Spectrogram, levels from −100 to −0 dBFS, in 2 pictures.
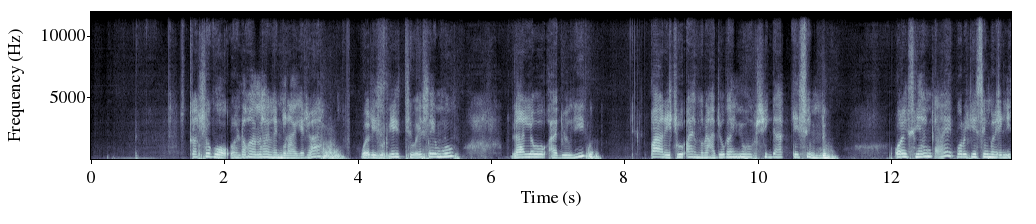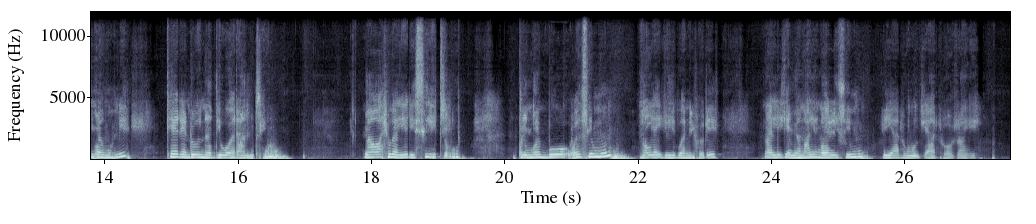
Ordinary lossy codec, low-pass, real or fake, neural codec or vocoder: none; none; fake; codec, 24 kHz, 1.5 kbps, HILCodec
